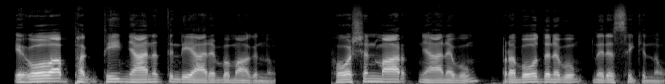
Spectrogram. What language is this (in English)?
Malayalam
